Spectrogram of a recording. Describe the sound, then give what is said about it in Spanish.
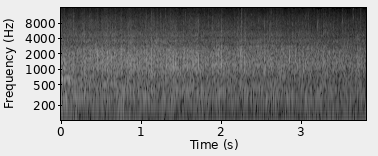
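An audience applauds the Lord steadily for several seconds during a church sermon, a dense wash of many hands clapping at once with no voices standing out, spread evenly before tapering slightly. “Dale un fuerte aplauso al Señor.”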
